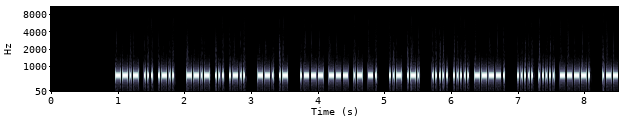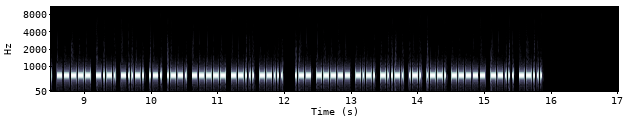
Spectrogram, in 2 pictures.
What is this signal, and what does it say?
Morse code, heard as a keyed tone, about 51 wpm, 650 Hz. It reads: QSL QSL GA JOAN UR 559 559 W0C/RP077 W0C/RP077
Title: SOTA QSO Practice 45wpm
